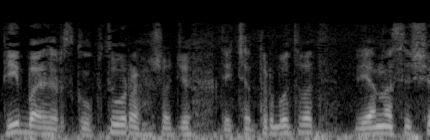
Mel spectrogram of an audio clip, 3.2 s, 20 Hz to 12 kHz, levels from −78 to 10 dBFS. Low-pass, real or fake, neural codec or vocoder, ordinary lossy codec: 7.2 kHz; real; none; MP3, 32 kbps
